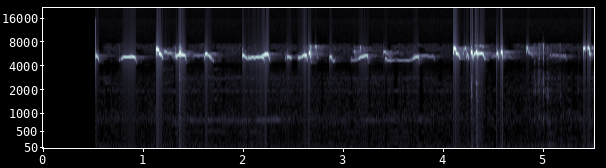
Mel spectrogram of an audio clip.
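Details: On a 29 June webcam recording, a common kingfisher gives shrill, piercing whistled notes, short and high, in quick uneven bursts; a faint steady low hum runs underneath.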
